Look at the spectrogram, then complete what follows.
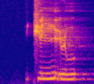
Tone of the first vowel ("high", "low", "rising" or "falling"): rising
